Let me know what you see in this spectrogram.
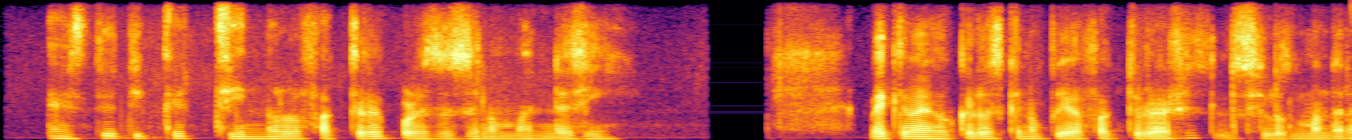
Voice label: whatsapp ptt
